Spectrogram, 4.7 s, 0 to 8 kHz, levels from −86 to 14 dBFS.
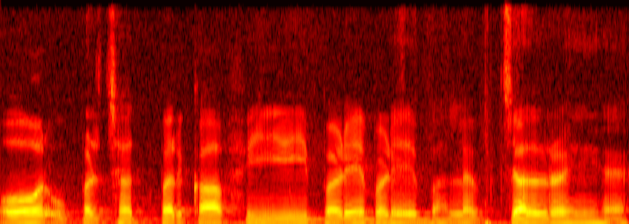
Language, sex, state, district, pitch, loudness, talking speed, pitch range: Hindi, male, Delhi, New Delhi, 110 Hz, -18 LUFS, 125 wpm, 110-120 Hz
